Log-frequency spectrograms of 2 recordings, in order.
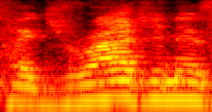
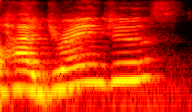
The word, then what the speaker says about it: hydrangeas: You know what, Zobine, she's asking, are those hydrogenous flowers supposed to be forget-me-nots? Oh, hydrangeas?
